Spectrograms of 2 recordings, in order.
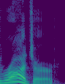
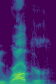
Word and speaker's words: Roger: But then again, it should be Roger because G should not make a just sound. Or you should spell it R-O-J-E-R. If it's followed by a vowel, man, it softens. Or maybe you could put a Y after it consonant. to make it a like rogier.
